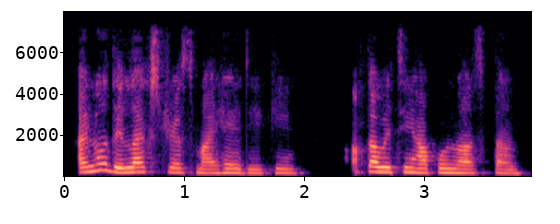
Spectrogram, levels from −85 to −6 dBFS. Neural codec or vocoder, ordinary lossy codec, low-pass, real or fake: codec, 16 kHz, 1.1 kbps, Voila-Tokenizer; none; 7.2 kHz; fake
